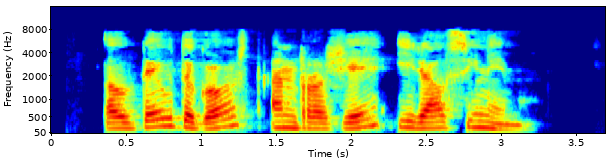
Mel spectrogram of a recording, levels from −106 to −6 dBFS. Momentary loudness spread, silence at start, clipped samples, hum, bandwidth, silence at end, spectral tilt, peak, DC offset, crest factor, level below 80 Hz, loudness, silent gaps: 8 LU; 0.35 s; under 0.1%; none; 8 kHz; 0.55 s; -5.5 dB/octave; -2 dBFS; under 0.1%; 16 dB; -62 dBFS; -19 LUFS; none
